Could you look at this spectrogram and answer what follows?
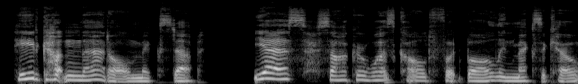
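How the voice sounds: Lively intonation in a natural reading voice, the background quiet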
